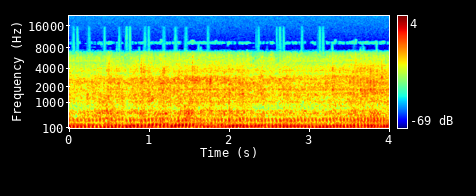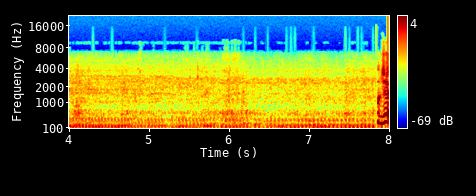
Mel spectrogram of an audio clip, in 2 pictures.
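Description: Triumph motorcycle engine running steadily while the bike rides a rough gravel track, a low, even drone with fast fine pulsing.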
